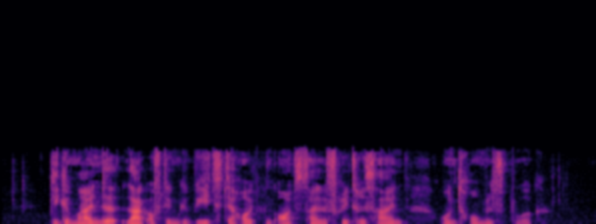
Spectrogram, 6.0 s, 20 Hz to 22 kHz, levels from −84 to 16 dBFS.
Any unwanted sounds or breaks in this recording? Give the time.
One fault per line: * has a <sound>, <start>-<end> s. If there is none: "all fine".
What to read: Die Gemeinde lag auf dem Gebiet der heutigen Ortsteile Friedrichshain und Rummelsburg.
* has a dropout, 2.6-2.7 s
